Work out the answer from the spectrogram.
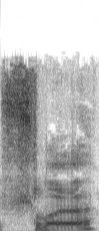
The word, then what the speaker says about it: FLIR: Well, the brand is, we just say Fleur. Yeah. I think in the aviation industry they pronounce it FLIR. FLIR? It's an acronym.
